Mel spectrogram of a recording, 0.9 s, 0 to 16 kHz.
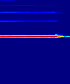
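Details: Invacare Platinum 9 (9 L) oxygen concentrator being switched on: a single steady high-pitched beep lasting under a second; normal start-up alarm.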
